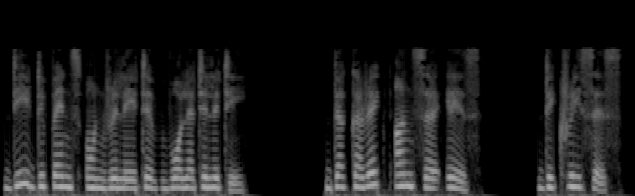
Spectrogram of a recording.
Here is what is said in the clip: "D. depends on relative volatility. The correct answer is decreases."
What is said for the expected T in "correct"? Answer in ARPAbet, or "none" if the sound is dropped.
T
